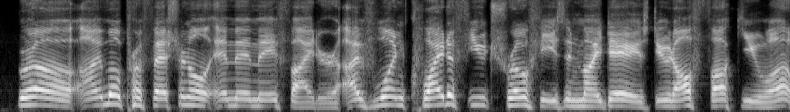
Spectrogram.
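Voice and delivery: mock, slow, sluggish, drugged-out drawl. Retelling what a guy said over the phone; imitating Patrick's slow drugged voice. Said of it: "in his slow ass Xanaxed out voice".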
